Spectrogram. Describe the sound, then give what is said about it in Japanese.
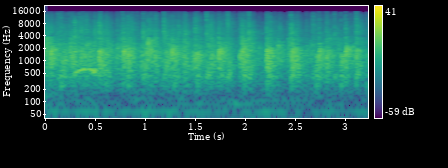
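Sustained applause from a crowd at a live band concert, a dense steady patter of many hands clapping with rhythmic surges, fairly loud throughout with no talk. “大きな拍手”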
